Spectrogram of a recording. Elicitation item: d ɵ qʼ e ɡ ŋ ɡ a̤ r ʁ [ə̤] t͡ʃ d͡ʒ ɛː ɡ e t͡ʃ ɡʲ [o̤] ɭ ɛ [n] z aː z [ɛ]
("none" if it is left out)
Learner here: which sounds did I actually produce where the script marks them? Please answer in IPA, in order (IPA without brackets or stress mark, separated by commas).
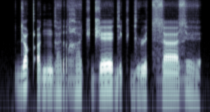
a̤, o̤, t͡s, ɛ̤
